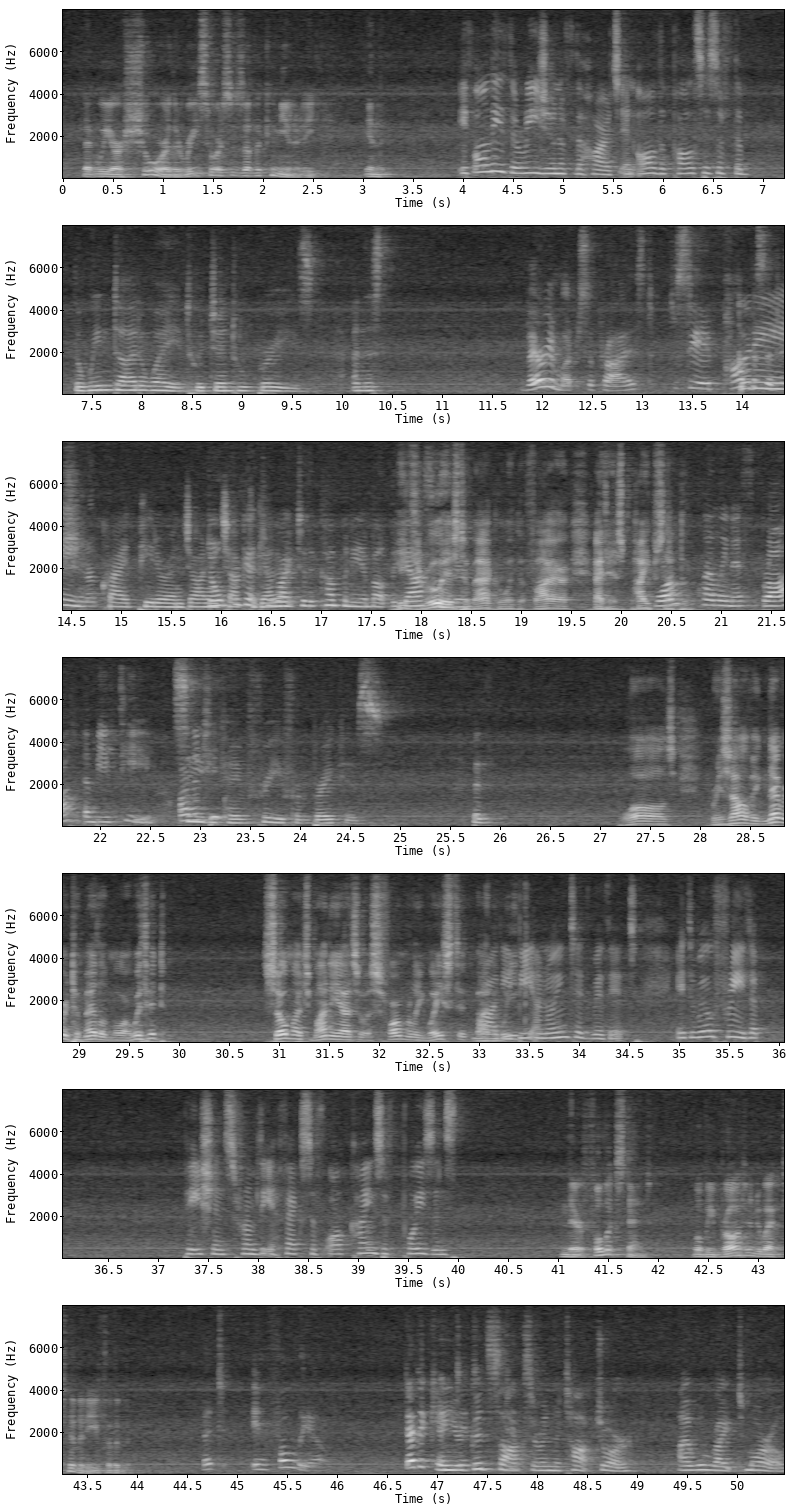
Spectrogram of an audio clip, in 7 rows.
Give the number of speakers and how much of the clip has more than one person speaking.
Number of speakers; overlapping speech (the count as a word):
eight, about 11%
